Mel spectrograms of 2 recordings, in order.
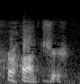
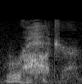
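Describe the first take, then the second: First: Tearful Jesus. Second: Breathless whisper of the name; whispered Roger. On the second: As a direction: whisper it through tears. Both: Retold or imitated. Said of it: "with tears running down his face, he says".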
